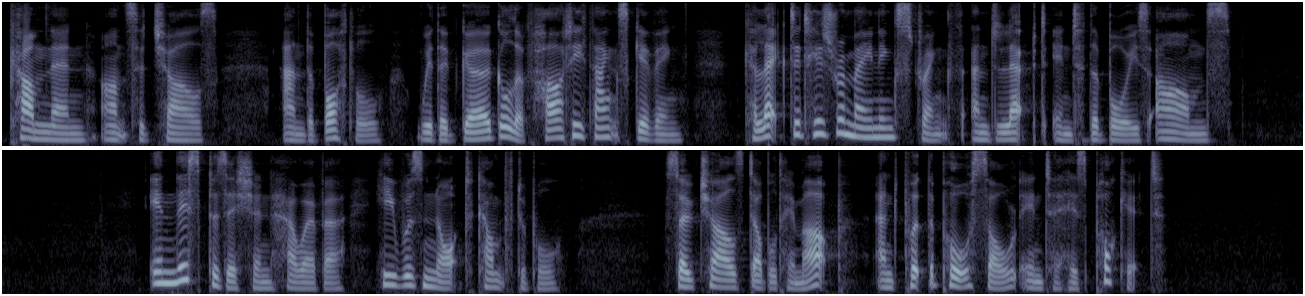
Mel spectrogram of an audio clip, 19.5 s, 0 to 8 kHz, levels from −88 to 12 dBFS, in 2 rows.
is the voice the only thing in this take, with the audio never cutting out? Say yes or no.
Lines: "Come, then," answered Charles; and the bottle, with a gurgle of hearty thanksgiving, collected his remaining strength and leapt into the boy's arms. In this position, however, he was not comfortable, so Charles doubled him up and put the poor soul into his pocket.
yes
